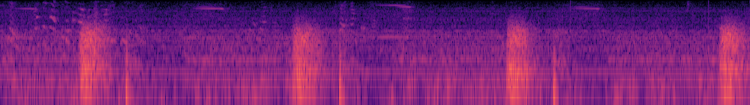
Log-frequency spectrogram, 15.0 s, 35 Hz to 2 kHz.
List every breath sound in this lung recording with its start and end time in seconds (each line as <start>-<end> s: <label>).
1.50-2.47 s: inhalation
5.84-6.70 s: inhalation
10.08-11.07 s: inhalation
14.40-15.00 s: inhalation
